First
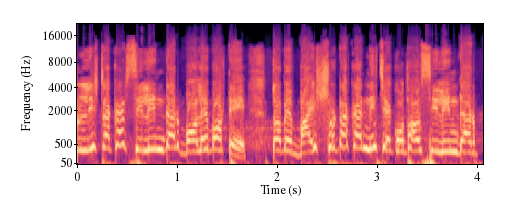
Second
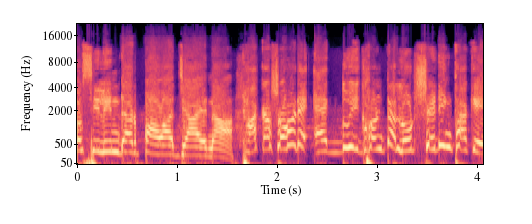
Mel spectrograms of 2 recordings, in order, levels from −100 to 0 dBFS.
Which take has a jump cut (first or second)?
second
